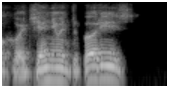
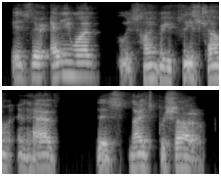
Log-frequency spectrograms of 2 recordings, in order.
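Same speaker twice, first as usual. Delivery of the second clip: ordinary talk, nothing marked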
